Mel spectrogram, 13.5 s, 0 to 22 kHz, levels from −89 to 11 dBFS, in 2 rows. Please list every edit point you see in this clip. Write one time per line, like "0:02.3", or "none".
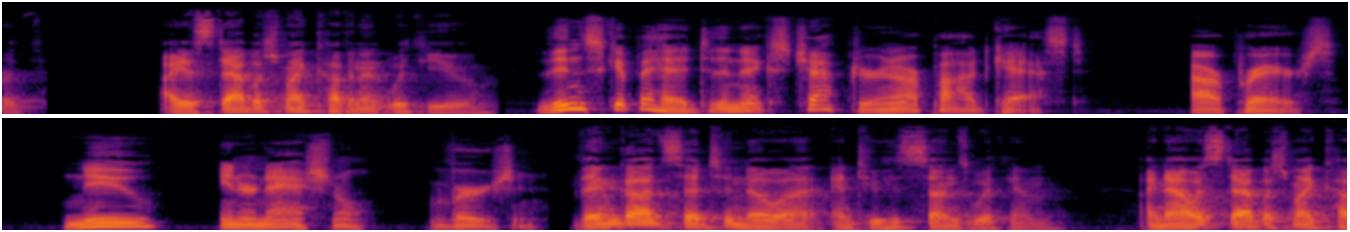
0:02.5
0:06.9
0:09.5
